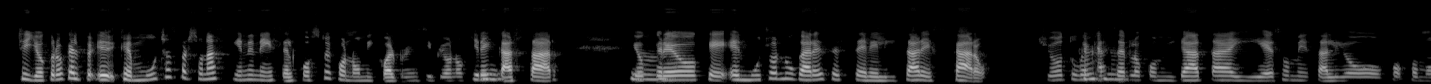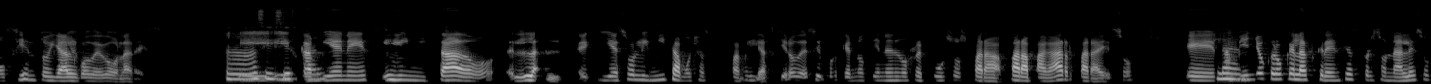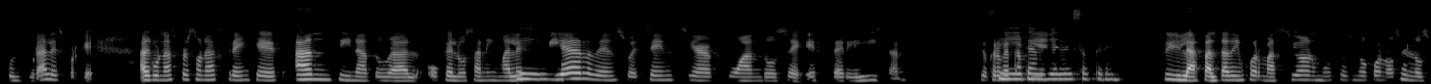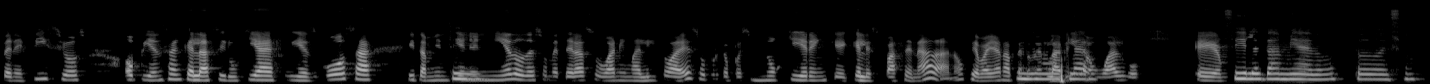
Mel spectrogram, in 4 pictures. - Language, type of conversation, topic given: Spanish, unstructured, ¿Debería ser obligatorio esterilizar a los perros y gatos?
- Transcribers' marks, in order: tapping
